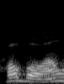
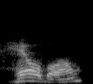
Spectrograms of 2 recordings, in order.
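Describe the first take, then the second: First: The name begins with the syllable 'Ro'. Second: The name begins with the syllables 'Re-o'. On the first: One Bible translation uses this form. "Um chama Roboão" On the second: Another Bible translation uses this form. "outro chama Reoboão"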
